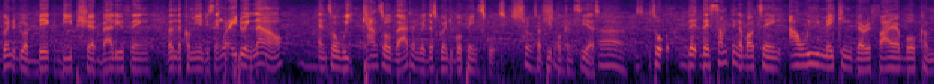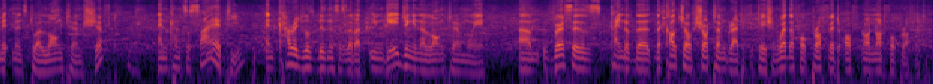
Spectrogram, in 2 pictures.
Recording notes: Africa Shared Value Summit (Outside Broadcast).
